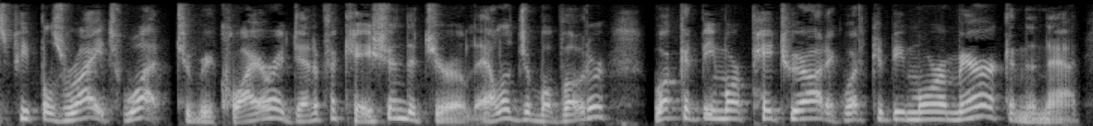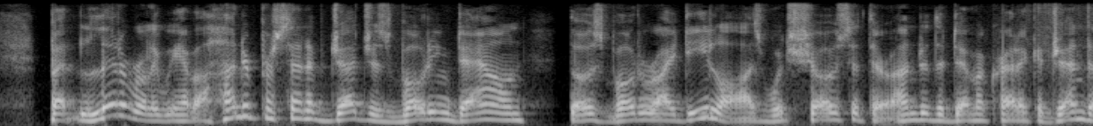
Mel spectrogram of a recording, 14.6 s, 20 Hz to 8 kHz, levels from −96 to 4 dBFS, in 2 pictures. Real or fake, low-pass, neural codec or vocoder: real; 7.2 kHz; none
